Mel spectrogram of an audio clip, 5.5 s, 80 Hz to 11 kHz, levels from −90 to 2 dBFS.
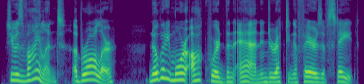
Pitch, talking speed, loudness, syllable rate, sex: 200 Hz, 165 wpm, -18 LUFS, 5.4 syllables/s, female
